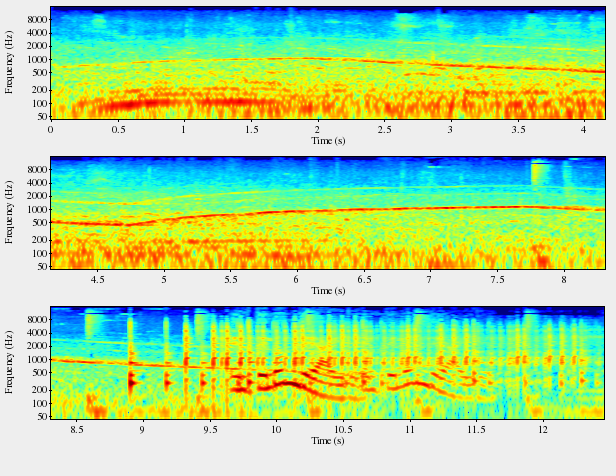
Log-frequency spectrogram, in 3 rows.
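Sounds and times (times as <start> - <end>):
ambulance siren wailing: 0.0 - 11.6
sharp knocks: 8.6 - 12.4
speech: 9.8 - 11.7.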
